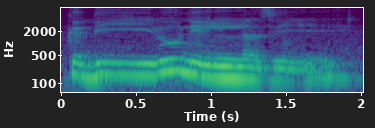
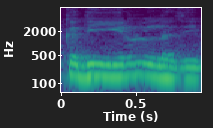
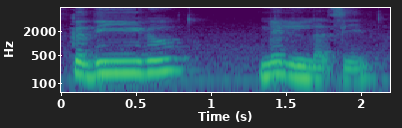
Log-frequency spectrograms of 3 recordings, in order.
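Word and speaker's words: قَدِيرٌ الَّذِي: So the way to merge will be ala kulli shayin qadirunil lazi. Not qadirul lazi will be wrong. It's qadirunil lazi.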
